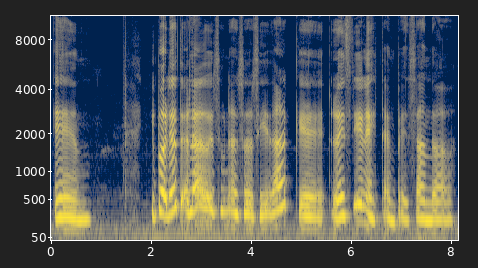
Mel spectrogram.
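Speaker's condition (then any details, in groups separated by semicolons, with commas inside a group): Cerebral palsy; second at 12 hours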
